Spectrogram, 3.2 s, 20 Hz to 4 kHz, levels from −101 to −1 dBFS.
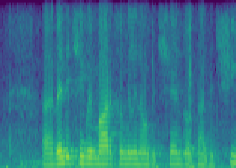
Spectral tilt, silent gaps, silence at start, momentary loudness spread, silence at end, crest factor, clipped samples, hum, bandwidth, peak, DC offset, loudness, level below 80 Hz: -11.5 dB/octave; none; 0 s; 13 LU; 0 s; 16 dB; under 0.1%; none; 4 kHz; -10 dBFS; 1%; -26 LUFS; -46 dBFS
